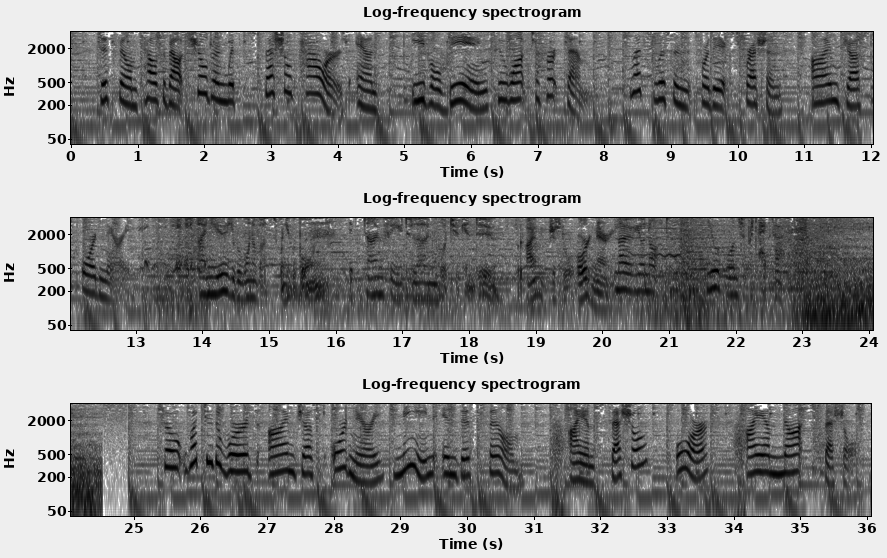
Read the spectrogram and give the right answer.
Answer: I'm just ordinary means I am not special.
